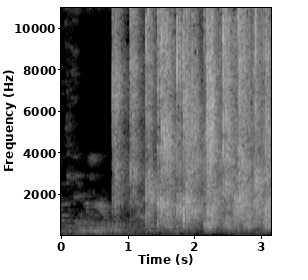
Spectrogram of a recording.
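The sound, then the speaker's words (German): A church audience bursts into applause for Jesus after a brief moment of faint murmuring, the dense, steady clapping of many hands quickly building and continuing loudly to the end. “Dieser Applaus ist für Jesus.”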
